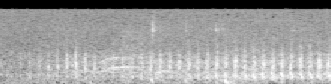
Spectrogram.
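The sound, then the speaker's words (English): A helicopter draws closer, its rapid rhythmic rotor thumping growing steadily louder over a broad whooshing roar, with no voices present. “He's jumping out of a helicopter.”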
